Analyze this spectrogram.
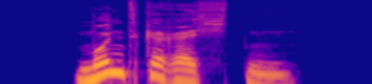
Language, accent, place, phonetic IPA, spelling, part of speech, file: German, Germany, Berlin, [ˈmʊntɡəˌʁɛçtn̩], mundgerechten, adjective, De-mundgerechten.ogg
- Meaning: inflection of mundgerecht: 1. strong genitive masculine/neuter singular 2. weak/mixed genitive/dative all-gender singular 3. strong/weak/mixed accusative masculine singular 4. strong dative plural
